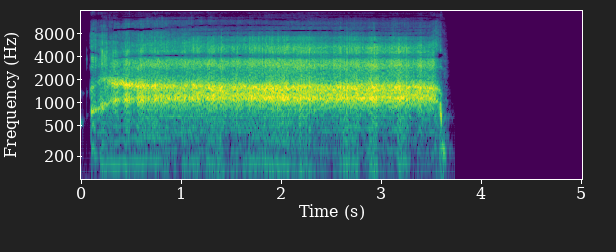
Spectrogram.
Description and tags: Pig Squealing recorded by Alex (another one)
